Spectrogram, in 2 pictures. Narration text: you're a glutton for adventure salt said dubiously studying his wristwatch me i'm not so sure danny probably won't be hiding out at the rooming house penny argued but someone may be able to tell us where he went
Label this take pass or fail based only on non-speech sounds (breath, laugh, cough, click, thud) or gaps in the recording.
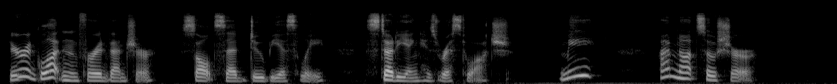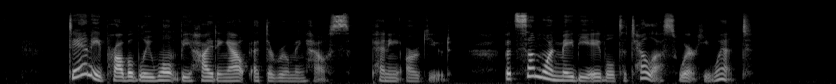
pass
